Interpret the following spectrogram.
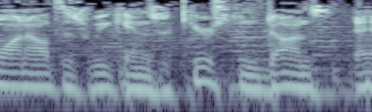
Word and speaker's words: Kirsten: But the new one out this weekend is Kirsten Dunst. Did I say her name right? Kirsten?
